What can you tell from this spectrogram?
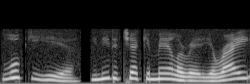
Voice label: Italian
